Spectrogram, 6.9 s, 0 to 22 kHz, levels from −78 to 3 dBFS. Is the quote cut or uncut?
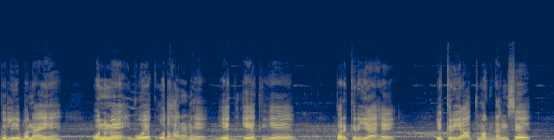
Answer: uncut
